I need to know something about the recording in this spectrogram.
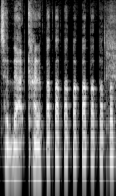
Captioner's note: imitates clav singing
